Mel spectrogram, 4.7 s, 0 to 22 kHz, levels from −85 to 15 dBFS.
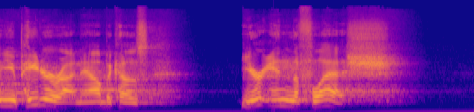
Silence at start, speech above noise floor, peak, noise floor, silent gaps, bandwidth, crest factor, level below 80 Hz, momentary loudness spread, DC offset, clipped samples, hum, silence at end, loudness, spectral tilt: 0 s; 54 dB; 0 dBFS; -68 dBFS; none; 17.5 kHz; 16 dB; -84 dBFS; 14 LU; under 0.1%; under 0.1%; none; 0.75 s; -13 LUFS; -0.5 dB/octave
